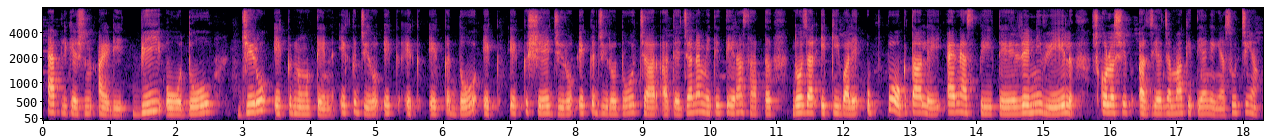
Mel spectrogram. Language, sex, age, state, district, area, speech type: Punjabi, female, 30-45, Punjab, Pathankot, rural, read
